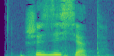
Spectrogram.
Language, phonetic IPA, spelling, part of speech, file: Russian, [ʂɨzʲ(dʲ)dʲɪˈsʲat], шестьдесят, numeral, Ru-шестьдесят.ogg
- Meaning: sixty (60)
